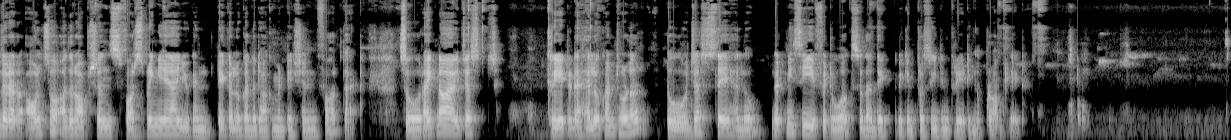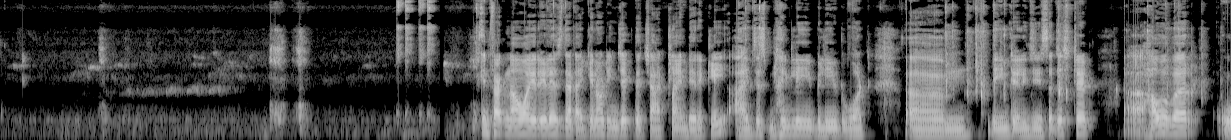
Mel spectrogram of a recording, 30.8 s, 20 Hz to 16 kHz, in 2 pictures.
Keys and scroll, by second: 29.7 Return.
